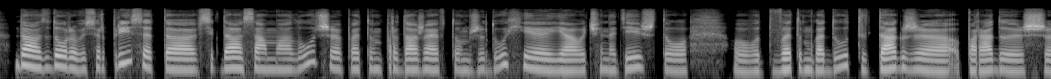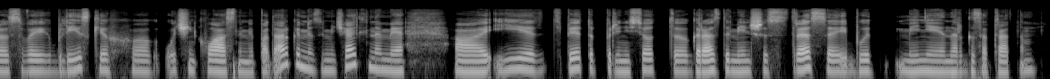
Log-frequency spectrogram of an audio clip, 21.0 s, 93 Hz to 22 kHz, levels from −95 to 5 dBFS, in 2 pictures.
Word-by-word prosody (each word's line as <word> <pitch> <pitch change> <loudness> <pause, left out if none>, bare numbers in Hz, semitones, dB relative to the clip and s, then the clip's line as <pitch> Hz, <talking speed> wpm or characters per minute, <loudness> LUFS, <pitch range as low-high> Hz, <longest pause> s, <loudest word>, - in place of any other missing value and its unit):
Да, 245 -4 +5
здорово. 210 -3 -1
Сюрприз- 255 - +1
это 190 -3 +2
всегда 205 +2 +2
самое 190 -1 -1
лучшее, 215 -2 +3
поэтому 195 +1 -6
продолжай 185 -1 0
в - - -16
том 180 -1 -10
же 185 +2 -1
духе. 205 -5 -2
Я 175 0 +2
очень 180 +2 -1
надеюсь, 195 +5 -3
что 175 -1 0 0.4
вот 165 0 -7
в 170 - -11
этом 185 0 -1
году 185 +6 -2
ты 180 - -7
также 190 -4 +4
порадуешь, 175 -1 +6
э, 165 -1 -2
своих 170 -1 -2
близких, 180 +2 -3
э, 170 -1 -6
очень 175 +1 +3
классными 165 -2 0
подарками, 235 - -1
замечательными, 180 -1 -3 0.5
а 165 -1 +1
и 185 0 -3
тебе 190 - -2
это 180 -2 -8
принесёт 170 +2 -1 0.3
гораздо 170 +1 +1
меньше 165 0 +5
стресса, 185 +4 +2
и 80 -1 -2
будет 170 - -7 0.2
менее 165 0 -5
энергозатратным. 160 +1 -5
180 Hz, 125 wpm, -27 LUFS, 170-195 Hz, 0.5 s, порадуешь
